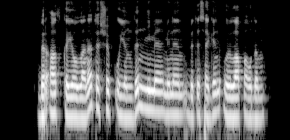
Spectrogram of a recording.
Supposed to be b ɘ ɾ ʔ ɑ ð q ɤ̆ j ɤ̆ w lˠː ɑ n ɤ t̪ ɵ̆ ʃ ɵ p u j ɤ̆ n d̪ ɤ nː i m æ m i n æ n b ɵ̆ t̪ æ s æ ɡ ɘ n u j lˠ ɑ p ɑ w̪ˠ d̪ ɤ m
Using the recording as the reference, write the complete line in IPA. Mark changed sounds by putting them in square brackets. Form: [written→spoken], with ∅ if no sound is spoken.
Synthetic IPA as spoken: b ɘ ɾ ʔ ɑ ð q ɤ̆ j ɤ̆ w lˠː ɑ n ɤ t̪ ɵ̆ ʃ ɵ p u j ɤ̆ n d̪ ɤ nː i m æ m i n æ n b ɵ̆ t̪ æ s æ ɡ ɘ n u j lˠ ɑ p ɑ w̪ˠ d̪ ɤ m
